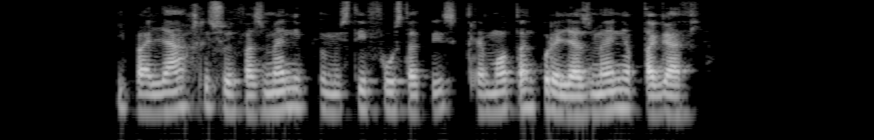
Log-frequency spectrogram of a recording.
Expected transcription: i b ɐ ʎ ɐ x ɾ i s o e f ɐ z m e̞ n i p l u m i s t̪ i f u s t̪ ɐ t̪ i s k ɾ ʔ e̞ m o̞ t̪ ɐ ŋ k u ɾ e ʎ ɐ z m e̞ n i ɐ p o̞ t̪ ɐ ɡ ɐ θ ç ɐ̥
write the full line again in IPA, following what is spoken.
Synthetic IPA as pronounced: i p ɐ ʎ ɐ x ɾ i s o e f ɐ z m e̞ n i p l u m i s t̪ i f u s t̪ ɐ t̪ i s k ɾ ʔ e̞ m o̞ t̪ ɐ ŋ k u ɾ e ʎ ɐ z m e̞ n i ɐ p o̞ t̪ ɐ ɡ ɐ θ ç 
